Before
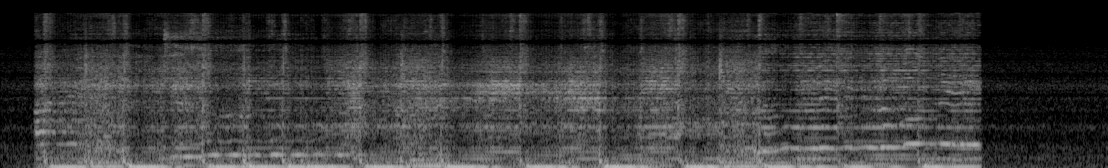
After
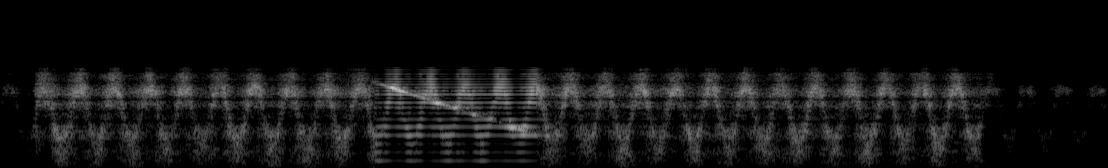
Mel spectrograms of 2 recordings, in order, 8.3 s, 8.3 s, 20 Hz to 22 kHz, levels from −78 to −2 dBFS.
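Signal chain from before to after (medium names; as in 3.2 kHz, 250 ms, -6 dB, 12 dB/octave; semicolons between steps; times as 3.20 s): high-pass 52 Hz 12 dB/octave; bass shelf 82 Hz +7.5 dB; integer overflow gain 26.5 dB; frequency shift -230 Hz; painted sound fall, 2.79–4.03 s, 820–3000 Hz -27 dBFS; monotone LPC vocoder at 8 kHz 200 Hz; doubling 19 ms -5 dB; feedback delay 90 ms, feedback 37%, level -16.5 dB; reverberation RT60 0.45 s, pre-delay 3 ms, DRR 18.5 dB; LFO band-pass sine 3.8 Hz 650–2800 Hz; trim -9 dB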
